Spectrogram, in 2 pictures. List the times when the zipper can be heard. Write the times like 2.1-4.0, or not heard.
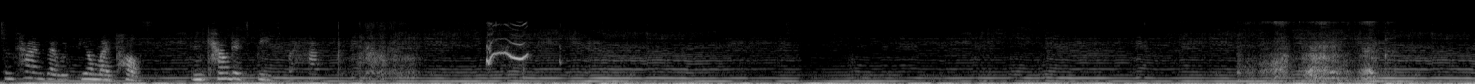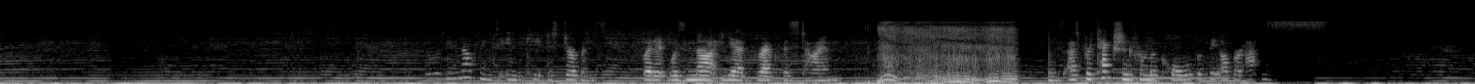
3.4-4.2, 12.3-14.0, 23.2-24.9.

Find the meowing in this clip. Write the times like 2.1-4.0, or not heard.
4.8-5.7.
